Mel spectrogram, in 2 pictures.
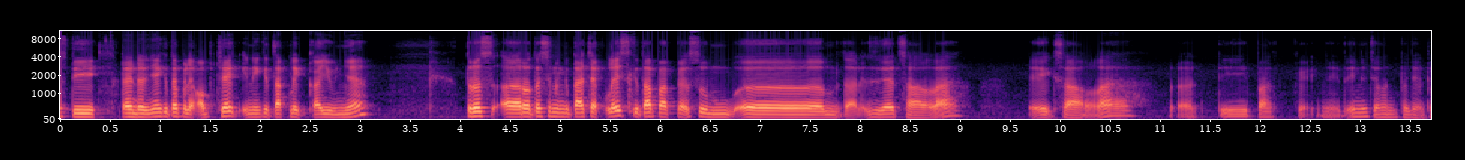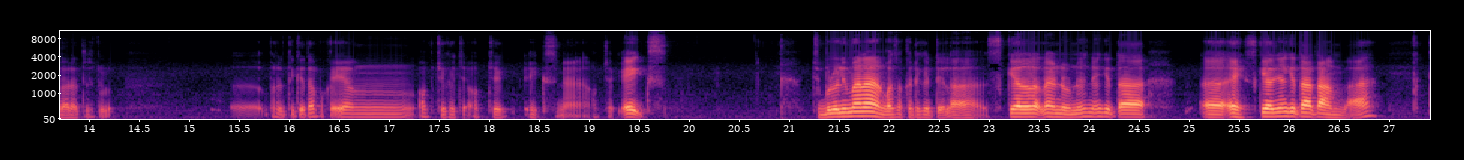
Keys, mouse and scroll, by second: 1.1 scroll down 2, 1.8 click, 3.4 middle click, 4.3 click, 4.7 click, 5.4 click, 6.9 click, 8.0 middle click, 8.8 click, 10.0 middle click, 10.4 scroll up 2, 10.9 middle click, 11.2 z, 12.7 click, 13.4 KP_0, 14.4 click, 16.1 click, 17.9 click, 19.3 middle click, 20.0-20.5 scroll down 1, 20.5 click, 22.3 scroll down 3, 22.9 shift+click, 25.4 click, 27.3 click.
